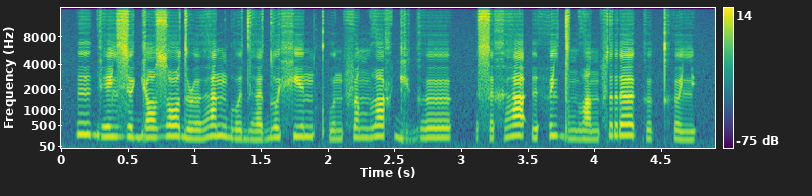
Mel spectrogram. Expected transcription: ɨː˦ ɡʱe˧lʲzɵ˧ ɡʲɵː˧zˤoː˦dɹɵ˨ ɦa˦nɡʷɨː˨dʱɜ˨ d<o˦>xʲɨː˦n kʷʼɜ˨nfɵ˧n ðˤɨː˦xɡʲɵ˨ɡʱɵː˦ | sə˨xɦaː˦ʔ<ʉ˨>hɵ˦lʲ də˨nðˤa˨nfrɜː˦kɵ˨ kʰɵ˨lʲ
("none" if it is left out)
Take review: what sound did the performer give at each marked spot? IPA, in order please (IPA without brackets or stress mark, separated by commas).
o˦, ɨ˨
